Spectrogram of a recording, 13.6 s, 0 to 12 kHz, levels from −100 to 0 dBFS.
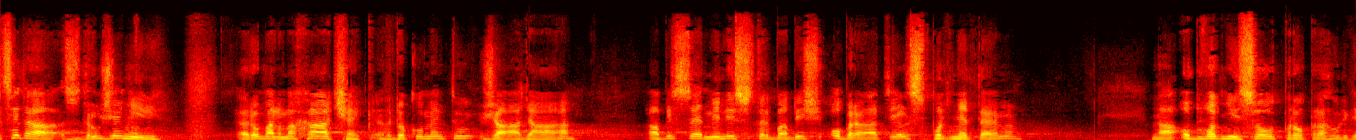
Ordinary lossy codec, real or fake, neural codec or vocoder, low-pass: AAC, 32 kbps; fake; codec, 32 kHz, 1.9 kbps, SNAC; 10.8 kHz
